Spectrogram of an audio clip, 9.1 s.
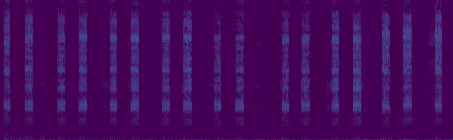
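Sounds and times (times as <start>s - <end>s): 
Wachtelkoenig calling: 0.1s - 9.0s.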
